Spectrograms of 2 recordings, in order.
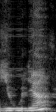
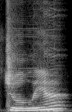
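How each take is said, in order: First: The name is pronounced the German way. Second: The name is pronounced the English way. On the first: "se eu falo em alemão" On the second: "Se eu falo em inglês"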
